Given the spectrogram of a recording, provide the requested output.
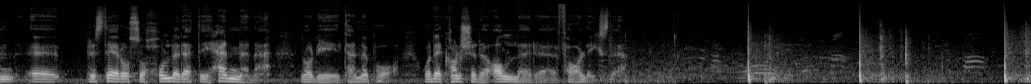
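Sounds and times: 
speech: 0.0 - 6.5
murmur of voices: 5.5 - 10.3
fireworks rockets exploding: 6.1 - 10.3.

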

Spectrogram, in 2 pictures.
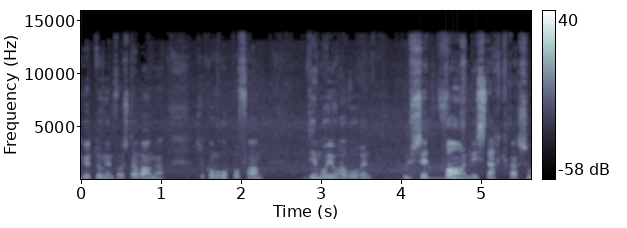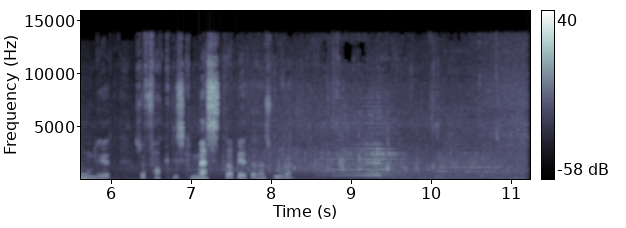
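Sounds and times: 
speech: 0.0 - 8.5
street traffic rumble: 0.0 - 11.2
car horn honk: 8.6 - 11.1.

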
